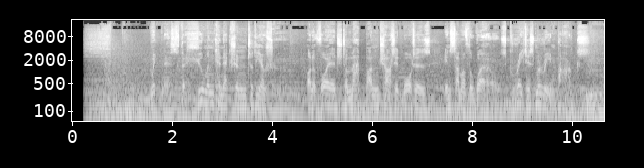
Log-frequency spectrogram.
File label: doco narration; OUR BLUE HEART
